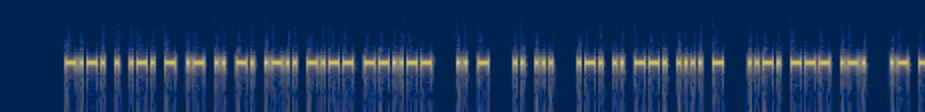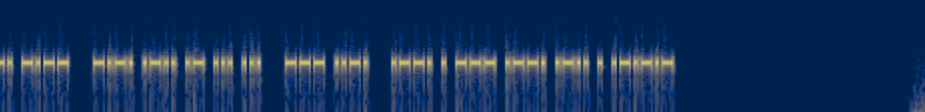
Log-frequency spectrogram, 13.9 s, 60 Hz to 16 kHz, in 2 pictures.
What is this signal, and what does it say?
Morse code, heard as a keyed tone, about 41 wpm, 700 Hz. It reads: CERTAINLY, IT IS RIGHT FOR ANY CLASS OF PEOPLE.
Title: Sentences from Top 1000 Words - Review Part 2 - 45wpm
